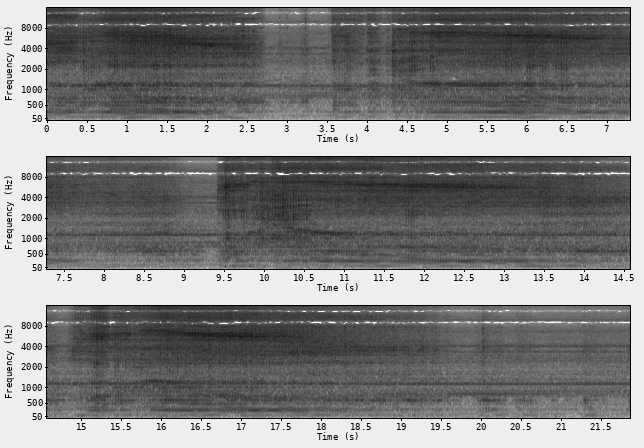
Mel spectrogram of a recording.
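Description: A gouge cuts into spinning wood with a loud rushing scrape.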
